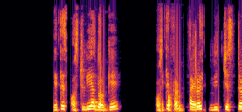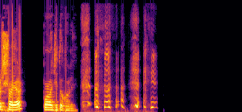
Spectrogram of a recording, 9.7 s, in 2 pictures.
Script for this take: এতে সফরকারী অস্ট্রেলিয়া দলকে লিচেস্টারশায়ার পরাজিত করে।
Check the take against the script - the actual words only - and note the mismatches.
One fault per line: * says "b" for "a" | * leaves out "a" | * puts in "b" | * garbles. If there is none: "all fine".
* leaves out "সফরকারী"
* garbles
